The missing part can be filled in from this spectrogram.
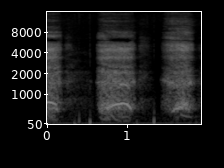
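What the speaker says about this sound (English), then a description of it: "will start to hear an inspiratory type noise" A calf with laryngeal diphtheria makes three harsh, rasping inspiratory breaths with a squeaky, whistling edge, repeating at a steady rhythm and close by, with no talk.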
